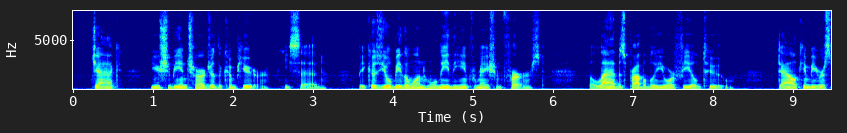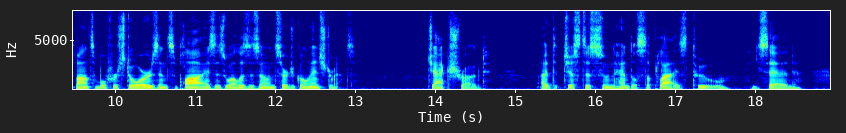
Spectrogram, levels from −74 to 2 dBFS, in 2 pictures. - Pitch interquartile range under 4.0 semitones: Yes, average, 2.7 semitones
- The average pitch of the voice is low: Yes, low, 105 Hz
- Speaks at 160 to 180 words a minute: Yes, average, 170 wpm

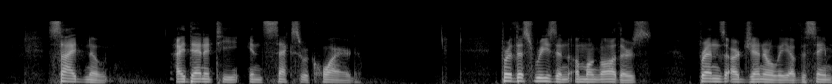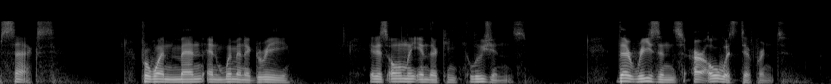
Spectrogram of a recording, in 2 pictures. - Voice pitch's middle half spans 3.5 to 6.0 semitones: No, average, 3.1 semitones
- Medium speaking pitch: No, low, 115 Hz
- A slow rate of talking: Yes, slow, 125 wpm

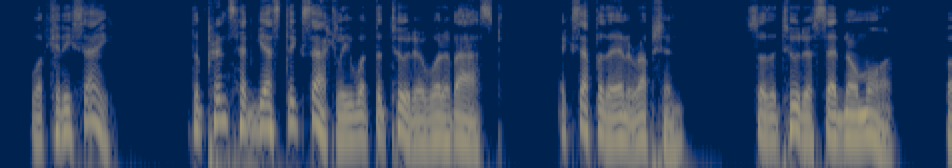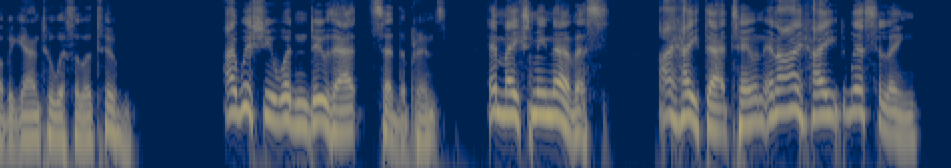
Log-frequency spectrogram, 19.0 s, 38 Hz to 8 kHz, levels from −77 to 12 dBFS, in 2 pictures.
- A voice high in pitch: No, low, 120 Hz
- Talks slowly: No, average, 170 wpm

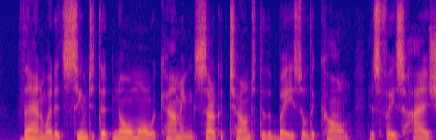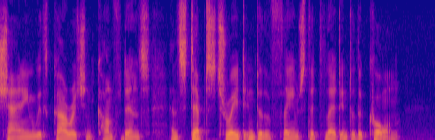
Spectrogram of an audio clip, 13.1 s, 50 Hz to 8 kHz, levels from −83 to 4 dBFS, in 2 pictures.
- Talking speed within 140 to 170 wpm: Yes, average, 165 wpm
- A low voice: Yes, low, 115 Hz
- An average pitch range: No, narrow, 1.7 semitones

